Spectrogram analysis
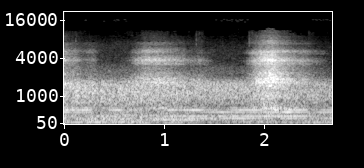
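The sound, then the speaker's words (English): Slow breathing in and out, heard as two soft airy swells of breath over a dense, steady droning music bed. “Inhale. And exhale.”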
